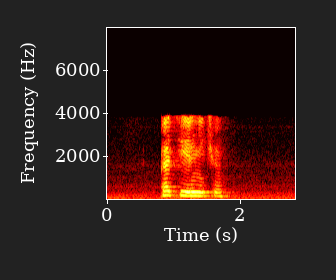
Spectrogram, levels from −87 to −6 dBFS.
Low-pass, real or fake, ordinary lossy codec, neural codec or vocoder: 7.2 kHz; real; AAC, 16 kbps; none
